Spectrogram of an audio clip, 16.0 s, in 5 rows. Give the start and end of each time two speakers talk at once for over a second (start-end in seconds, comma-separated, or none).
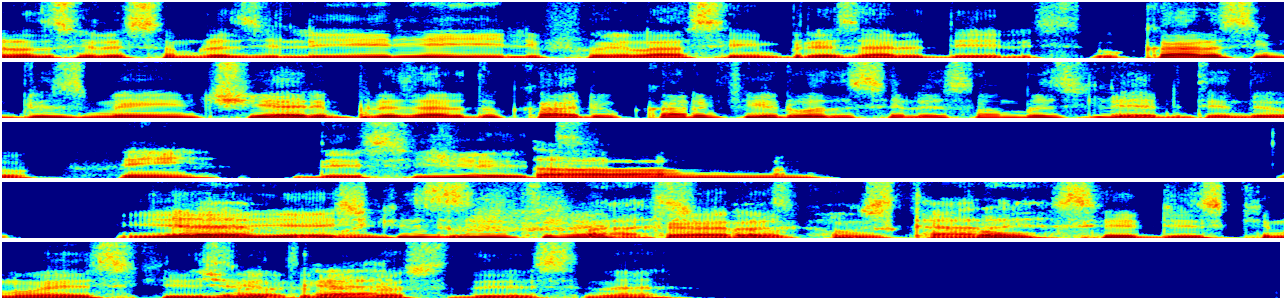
10.0-12.3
